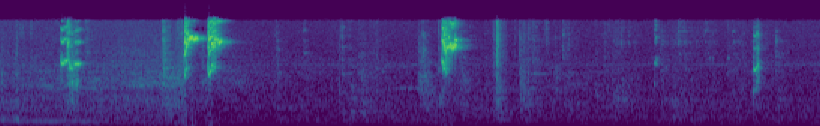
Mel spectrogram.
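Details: Rosy-faced lovebird (Agapornis roseicollis) kept as a pet, giving sharp, high broadband chirps: a single chirp, then a quick double, another near the middle, and a last short one, with quiet gaps between.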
